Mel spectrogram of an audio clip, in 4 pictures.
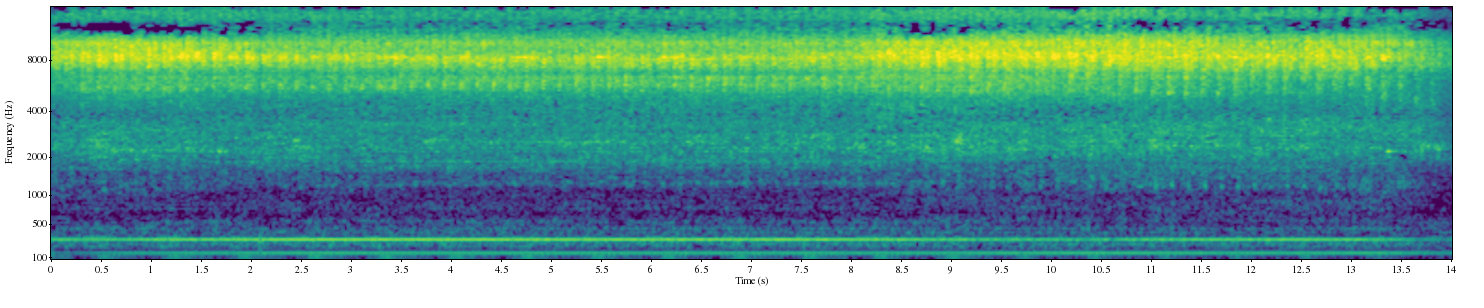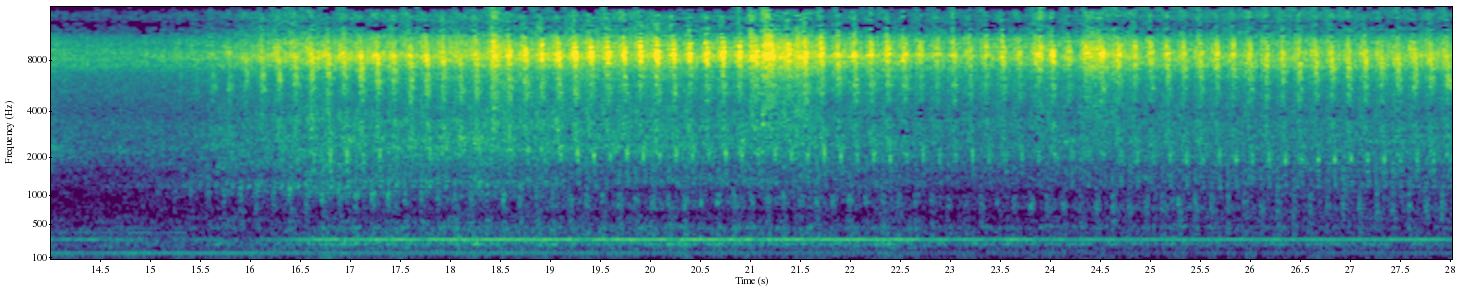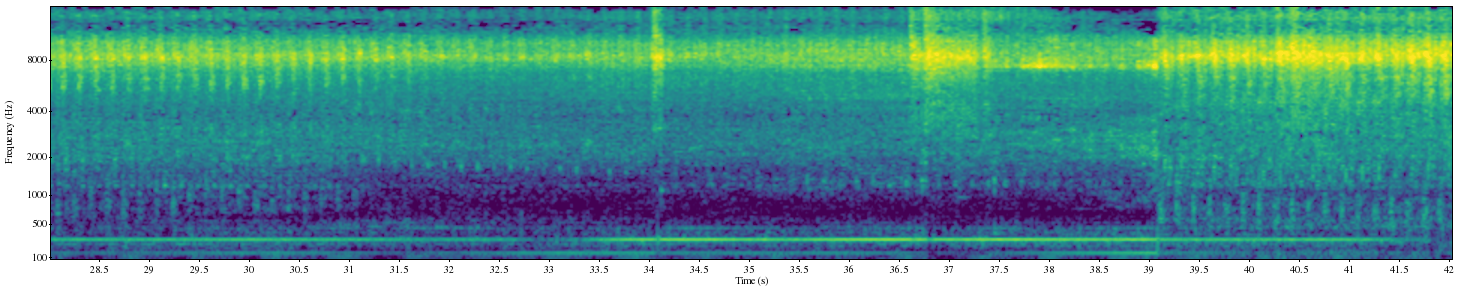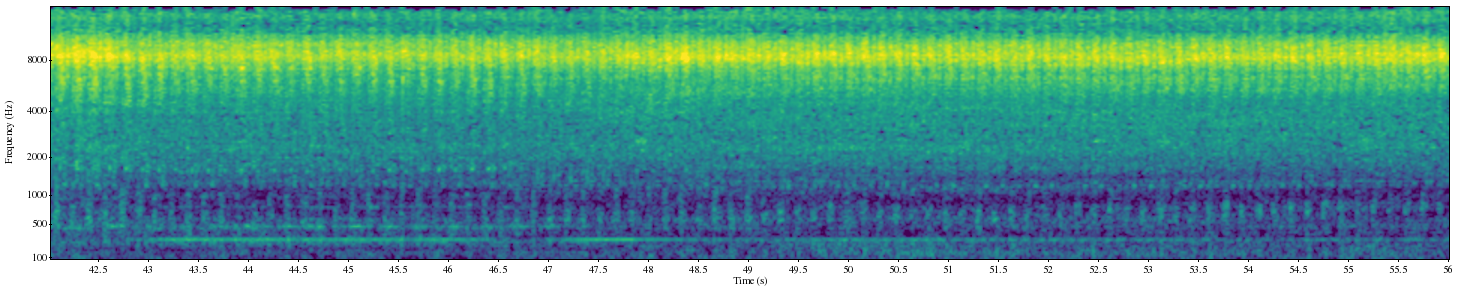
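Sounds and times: folding machine humming: 0:00.0 - 0:56.0.

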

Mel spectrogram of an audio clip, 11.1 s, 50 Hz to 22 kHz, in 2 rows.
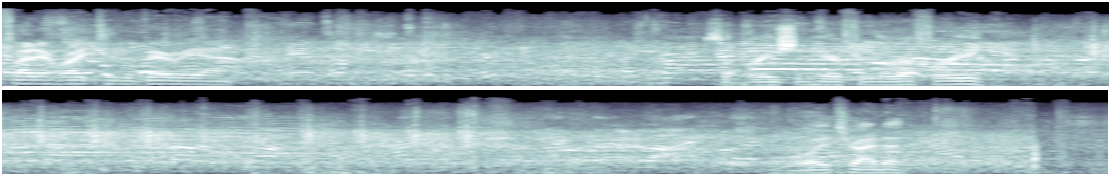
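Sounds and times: crowd voices and shouts: 0:00.0 - 0:11.0.

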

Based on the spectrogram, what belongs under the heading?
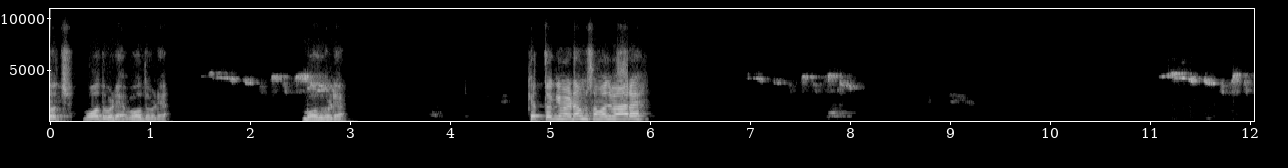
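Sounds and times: faint bird chirping: 0:00.6 - 0:04.8, 0:06.8 - 0:09.5, 0:11.0 - 0:12.0.

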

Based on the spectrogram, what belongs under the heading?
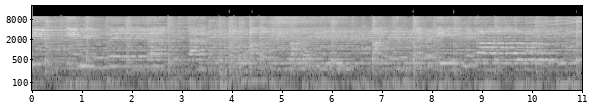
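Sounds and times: instrumental backing with bass line: 0:00.0 - 0:11.0
choir singing: 0:02.1 - 0:11.0.

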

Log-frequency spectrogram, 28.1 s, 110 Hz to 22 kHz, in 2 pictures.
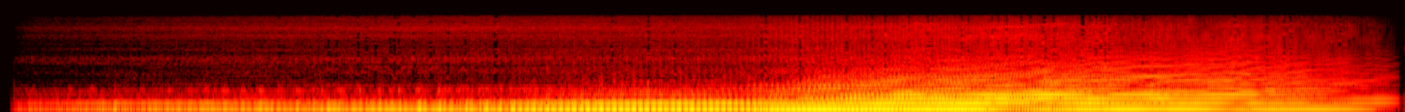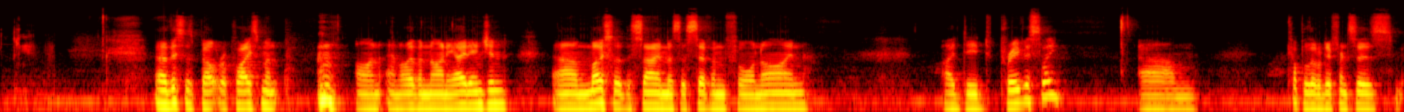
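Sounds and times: vehicle engine revving: 0:00.2 - 0:14.0.

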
